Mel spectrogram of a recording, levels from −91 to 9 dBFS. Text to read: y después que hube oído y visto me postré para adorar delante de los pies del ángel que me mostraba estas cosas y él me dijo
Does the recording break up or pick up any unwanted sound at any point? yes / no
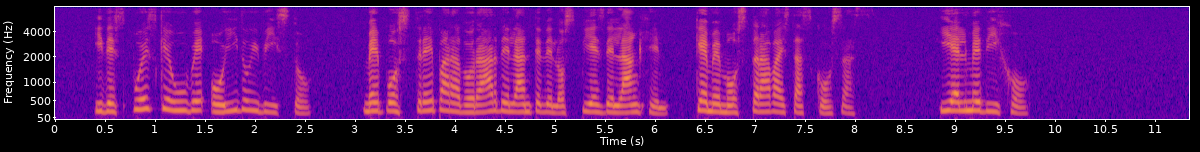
no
